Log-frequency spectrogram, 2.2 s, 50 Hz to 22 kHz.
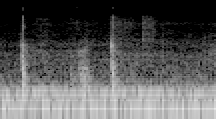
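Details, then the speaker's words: Honda S2000 AP1 with ACT clutch, mic under the car against the release bearing, pedal pressed at idle: sharp irregular ticks and chirps over a steady idle hum; release bearing dry at its contact spot. "So the release bearing is behind here, and basically it's just dry in that spot for the bearing."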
